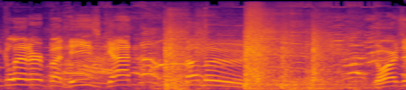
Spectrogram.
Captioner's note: body thudding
